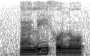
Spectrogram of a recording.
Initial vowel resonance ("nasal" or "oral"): nasal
